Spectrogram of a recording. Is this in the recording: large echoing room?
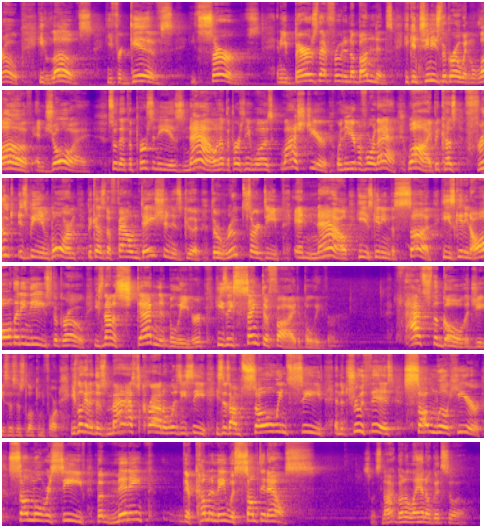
yes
